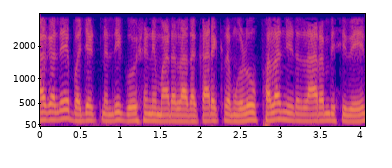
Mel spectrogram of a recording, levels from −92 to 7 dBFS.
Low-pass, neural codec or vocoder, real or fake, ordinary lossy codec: 3.6 kHz; none; real; none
